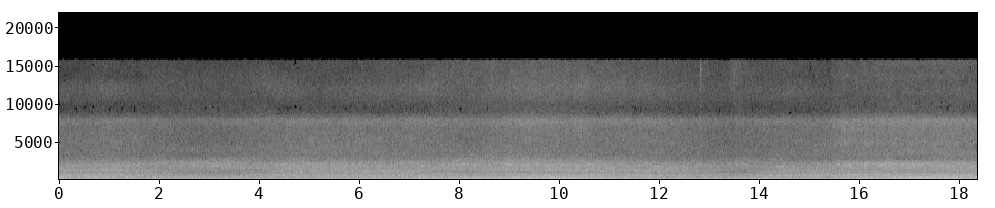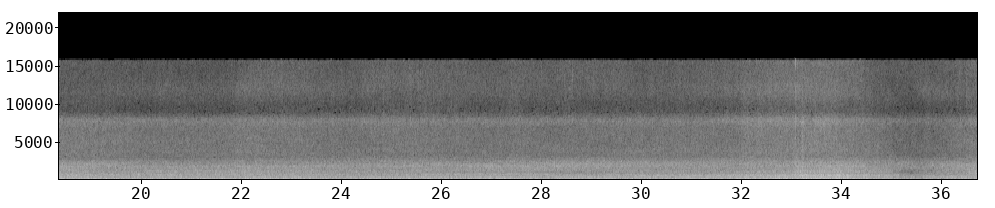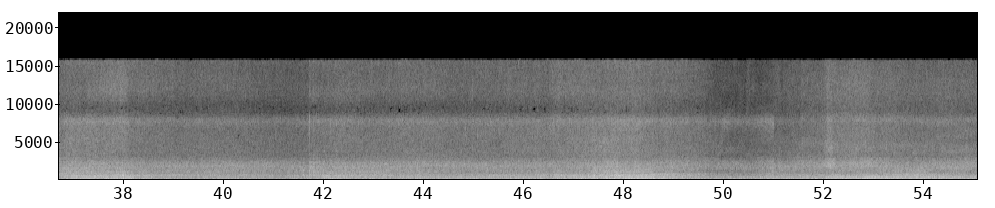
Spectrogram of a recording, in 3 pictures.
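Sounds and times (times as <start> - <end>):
waves breaking on sandy shore: 0.0 - 55.0.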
